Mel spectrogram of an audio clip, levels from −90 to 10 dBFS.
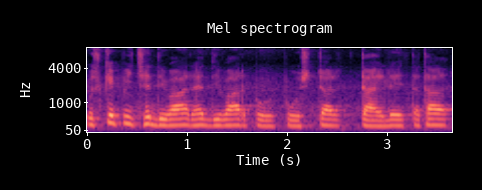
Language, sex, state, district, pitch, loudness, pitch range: Hindi, male, Chhattisgarh, Bilaspur, 170 Hz, -19 LUFS, 160-175 Hz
